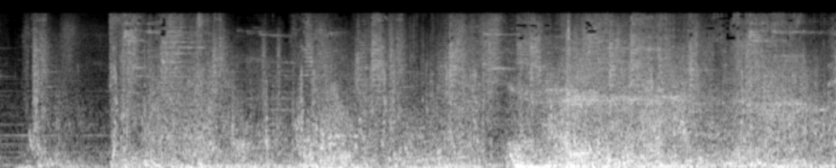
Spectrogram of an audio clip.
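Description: Game spell effects and attacks crackle and clash in quick bursts.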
